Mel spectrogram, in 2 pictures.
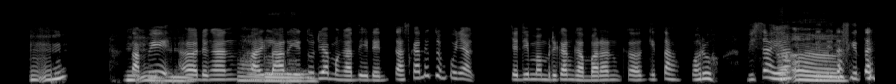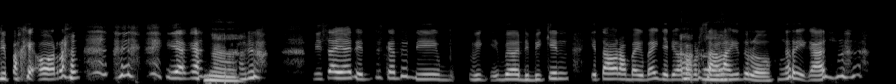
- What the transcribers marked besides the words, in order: laughing while speaking: "dipakai orang"; chuckle; chuckle
- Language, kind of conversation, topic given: Indonesian, unstructured, Apa pendapatmu tentang privasi di era digital saat ini?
